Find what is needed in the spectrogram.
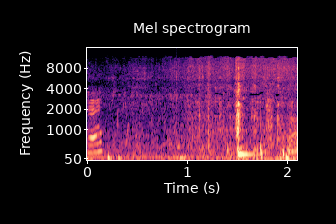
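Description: Footsteps and rustling through tall dry grass, with a sharp knock about one and a half seconds in.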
